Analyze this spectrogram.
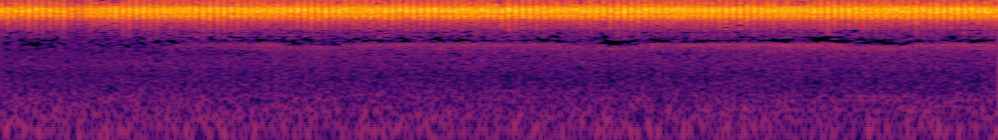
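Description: A grasshopper makes a steady, high, rapidly pulsed buzz that continues without pause.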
